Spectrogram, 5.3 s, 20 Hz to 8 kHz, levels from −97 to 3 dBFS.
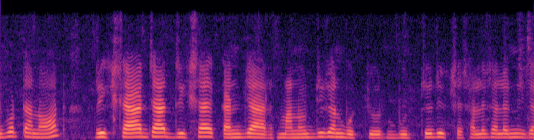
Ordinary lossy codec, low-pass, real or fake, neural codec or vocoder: none; 7.2 kHz; real; none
